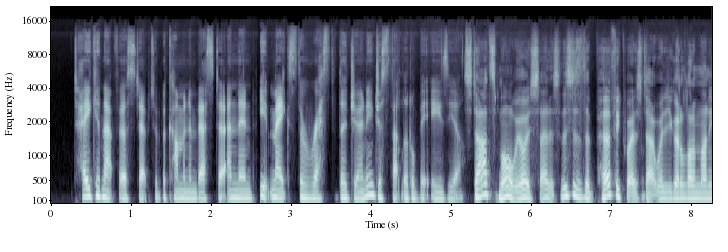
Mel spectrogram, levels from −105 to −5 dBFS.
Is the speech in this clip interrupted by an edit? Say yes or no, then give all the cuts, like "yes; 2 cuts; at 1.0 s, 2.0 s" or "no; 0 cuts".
yes; 1 cut; at 2.6 s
